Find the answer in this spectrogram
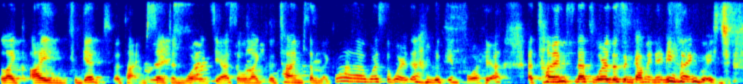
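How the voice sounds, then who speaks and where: The speaker has a non-native accent and a moderate pace. There are hardly any pauses. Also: woman, fairly high pitch for a woman, ordinary pitch variation. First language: not English. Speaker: online course instructor. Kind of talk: online class teaching. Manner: casual, filler-heavy.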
